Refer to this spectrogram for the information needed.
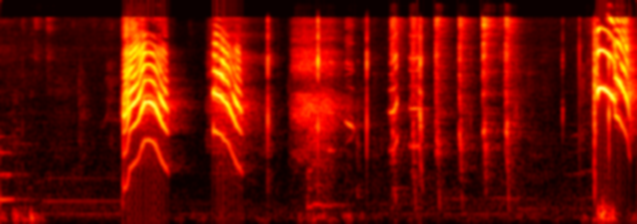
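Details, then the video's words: Pet parrot saying "mian mitthu": two squeaky, high, wavering syllables, then a burst of clicks and taps, and a final shrill squeak at the end, indoors. "parrot saying mian mitthu"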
